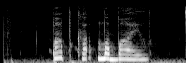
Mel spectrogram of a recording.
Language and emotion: Russian, neutral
